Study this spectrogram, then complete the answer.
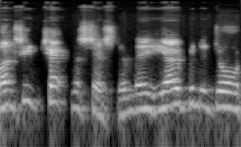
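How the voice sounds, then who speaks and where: With an English accent, a man talks at a very fast pace in a high pitch. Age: 60s. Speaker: podcast host. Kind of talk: interview. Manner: halting.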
